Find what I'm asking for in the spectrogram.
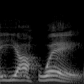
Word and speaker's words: Yahweh: If you say Jehovah, it's incorrect. That's an English way to say a word. There's no such letters in Hebrew. You could never say Jehovah and be saying a Hebrew word. To pronounce it in Hebrew, you would say Yahweh, all right?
